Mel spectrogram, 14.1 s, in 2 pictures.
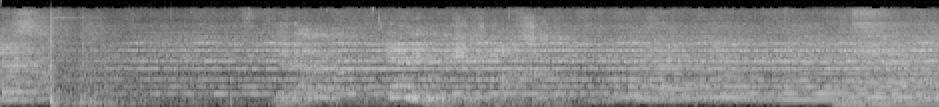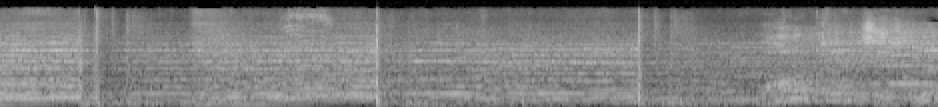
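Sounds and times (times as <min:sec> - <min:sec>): soundtrack music: 0:00.0 - 0:14.0
firework bangs: 0:00.3 - 0:01.2, 0:07.5 - 0:08.4, 0:09.7 - 0:10.5, 0:11.8 - 0:12.4.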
